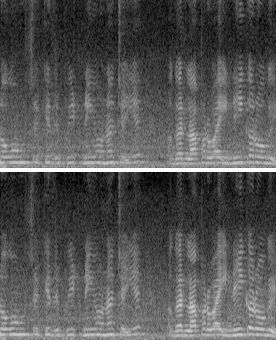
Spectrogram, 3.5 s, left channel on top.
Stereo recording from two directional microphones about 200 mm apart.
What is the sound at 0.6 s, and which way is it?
A woman's voice, 5° right (ahead or behind).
